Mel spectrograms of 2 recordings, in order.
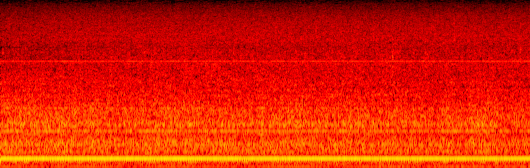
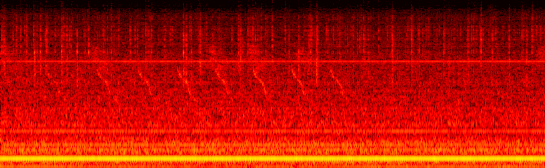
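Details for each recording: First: Pool pump at spring opening, winterized skimmer line just cracked open: steady motor hum with hissy rushing flow as the pump pulls air through the line, risking loss of prime; valve opened gradually. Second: Pool pump after the skimmers were opened following winterization, air cleared: smooth, steady hum at constant pitch with no gurgle or air rattle; the pump is primed and running happily with more water getting through.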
